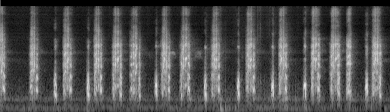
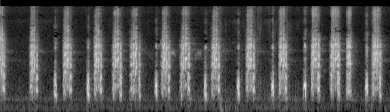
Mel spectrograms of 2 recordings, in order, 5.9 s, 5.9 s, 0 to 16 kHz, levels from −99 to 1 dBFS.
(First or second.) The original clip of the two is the second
